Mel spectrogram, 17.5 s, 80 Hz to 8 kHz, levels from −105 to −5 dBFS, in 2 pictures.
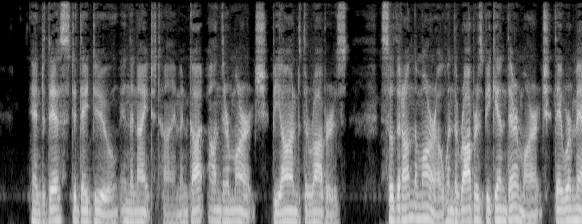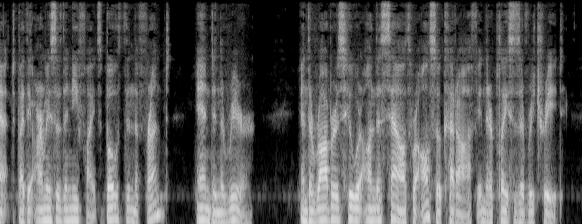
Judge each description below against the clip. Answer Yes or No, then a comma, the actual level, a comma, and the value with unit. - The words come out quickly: Yes, fast, 220 wpm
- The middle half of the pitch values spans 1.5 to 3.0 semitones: No, average, 3.4 semitones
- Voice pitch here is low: Yes, low, 105 Hz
